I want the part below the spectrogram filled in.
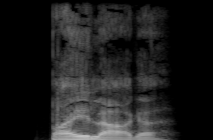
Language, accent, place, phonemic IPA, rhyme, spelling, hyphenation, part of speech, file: German, Germany, Berlin, /ˈbaɪ̯ˌlaːɡə/, -aːɡə, Beilage, Bei‧la‧ge, noun, De-Beilage.ogg
- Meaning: 1. insert (promotional leaflet in a magazine or newspaper) 2. side dish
